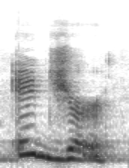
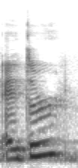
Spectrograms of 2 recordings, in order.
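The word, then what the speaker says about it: idir: Idger. Idger, which means between. Idger. Notice how I pronounce that like a J. There's an I before the D and after. I don't say idder, I say idger.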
